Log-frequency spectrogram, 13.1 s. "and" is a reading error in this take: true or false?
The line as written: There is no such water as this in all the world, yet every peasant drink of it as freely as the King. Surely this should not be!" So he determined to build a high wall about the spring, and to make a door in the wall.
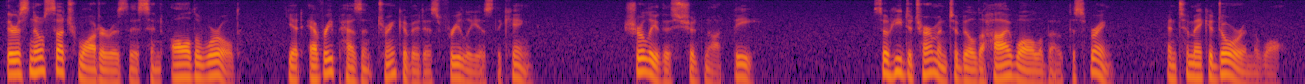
false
